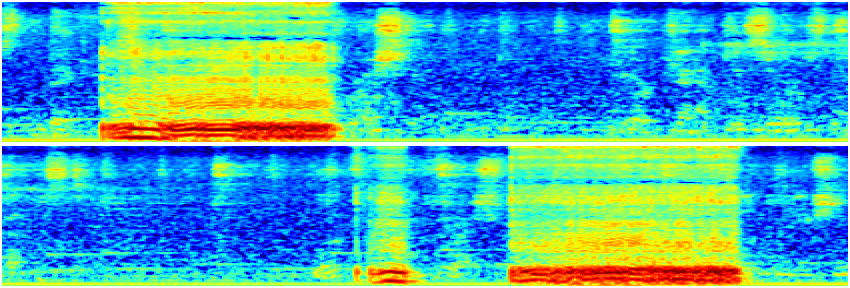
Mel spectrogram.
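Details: Bulldog sleeping under a desk chair, snoring with two long, loud, rattling snores about five seconds apart, with a faint steady hum in the room.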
